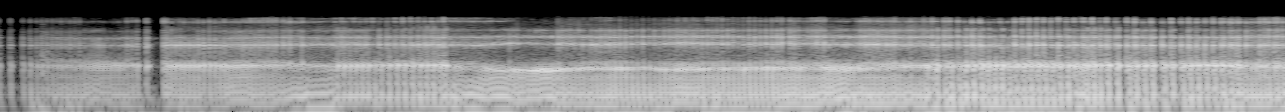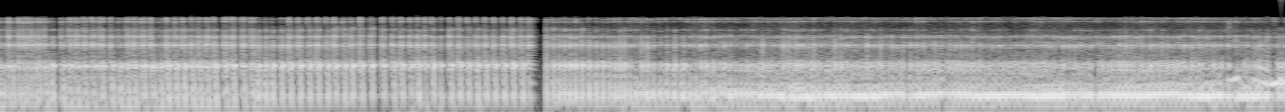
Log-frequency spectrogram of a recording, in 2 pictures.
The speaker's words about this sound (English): I'm actually doing the zip up on a sleeping bag really slowly.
